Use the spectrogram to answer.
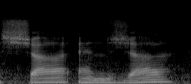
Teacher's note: Sha and ja is called a postalveolar fricative because it's further back than the alveolar ridge.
